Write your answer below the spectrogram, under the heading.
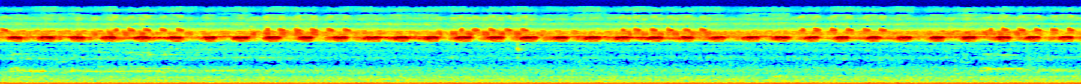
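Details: Crickets and fellow insects sing together in deep autumn near a streetlight, a continuous high trilling band swelling in rhythmic pulses roughly twice each second, several callers layered, with a faint lower whistle in the background.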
